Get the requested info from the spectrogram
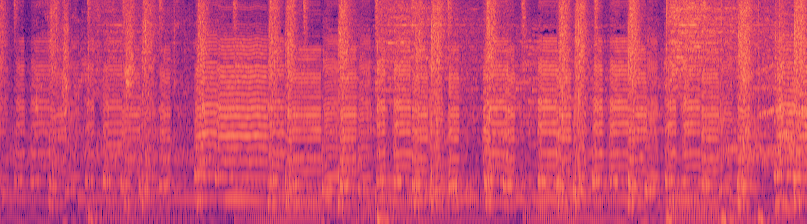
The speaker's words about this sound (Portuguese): Música da semana.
